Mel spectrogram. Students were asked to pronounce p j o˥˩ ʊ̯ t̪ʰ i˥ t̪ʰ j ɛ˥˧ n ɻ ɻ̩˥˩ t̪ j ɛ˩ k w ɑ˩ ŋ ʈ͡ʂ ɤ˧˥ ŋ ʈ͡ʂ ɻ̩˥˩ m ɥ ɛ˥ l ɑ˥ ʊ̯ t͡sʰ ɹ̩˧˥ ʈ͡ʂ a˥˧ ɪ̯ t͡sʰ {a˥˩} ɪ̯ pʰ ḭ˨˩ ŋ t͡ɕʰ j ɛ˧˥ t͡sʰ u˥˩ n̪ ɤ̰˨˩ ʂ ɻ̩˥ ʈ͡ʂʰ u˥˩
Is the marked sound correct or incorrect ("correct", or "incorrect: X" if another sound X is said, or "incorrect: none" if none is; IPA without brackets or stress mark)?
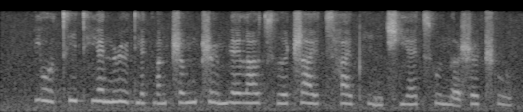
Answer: correct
